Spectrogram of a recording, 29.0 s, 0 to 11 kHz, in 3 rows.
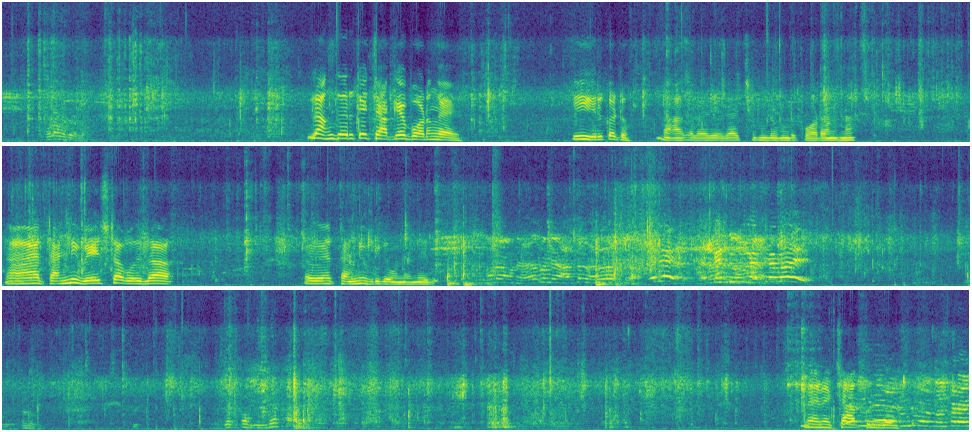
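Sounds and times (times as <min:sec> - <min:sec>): people talking: 0:09.7 - 0:11.4, 0:12.7 - 0:17.8, 0:27.4 - 0:29.0.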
